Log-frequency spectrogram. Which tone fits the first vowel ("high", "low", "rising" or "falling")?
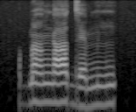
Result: high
